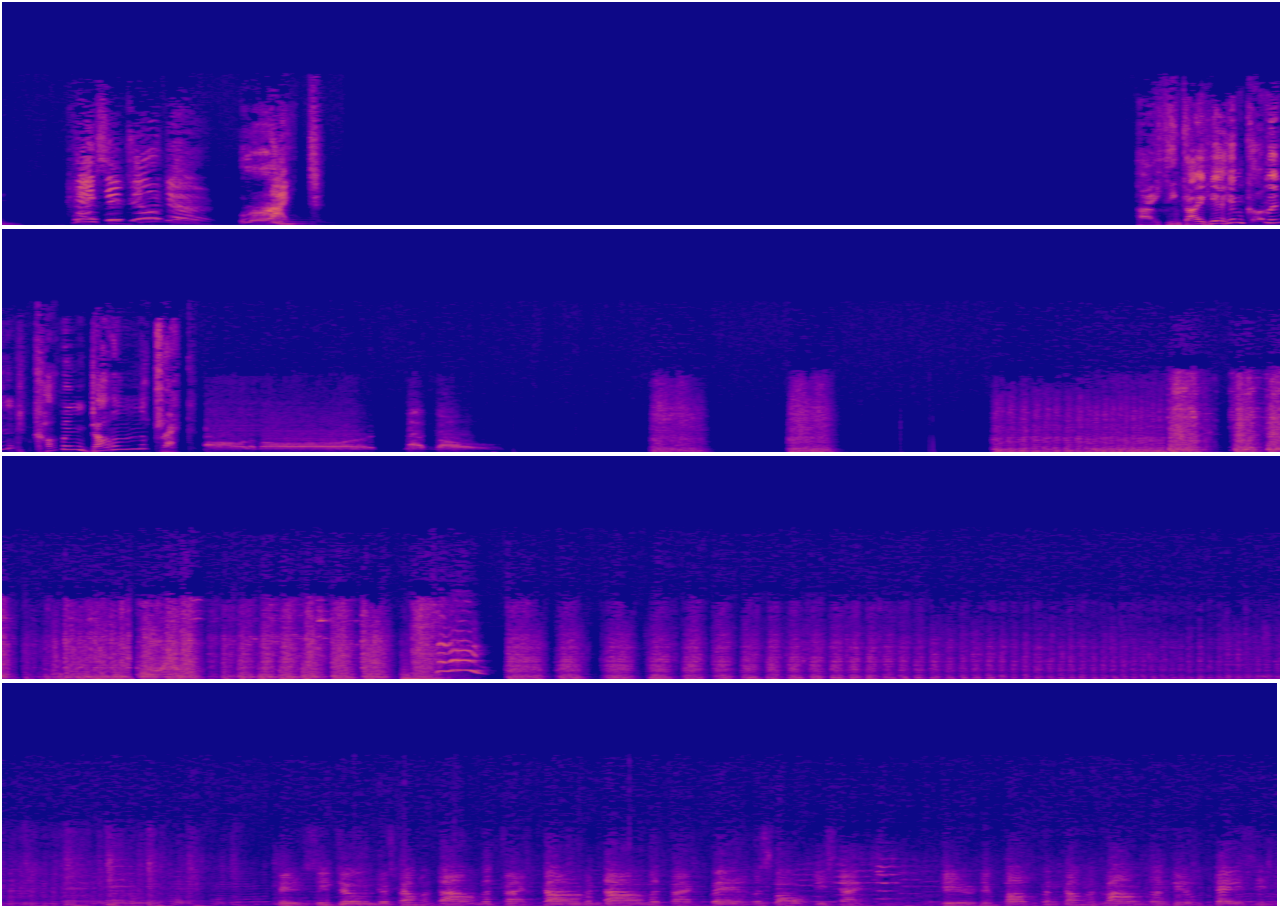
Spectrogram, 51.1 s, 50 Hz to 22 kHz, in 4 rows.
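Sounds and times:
sliding whistle: 14.8s - 17.8s
train whistle: 14.8s - 17.8s
steam puffs: 19.2s - 20.0s, 20.6s - 21.2s, 30.6s - 39.6s
fast even train chugging: 30.6s - 40.4s
orchestral music: 37.9s - 51.0s.

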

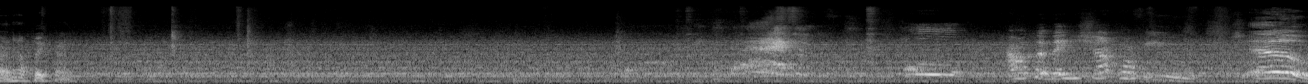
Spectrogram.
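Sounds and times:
mechanical hum with hiss: 0.0s - 13.0s.

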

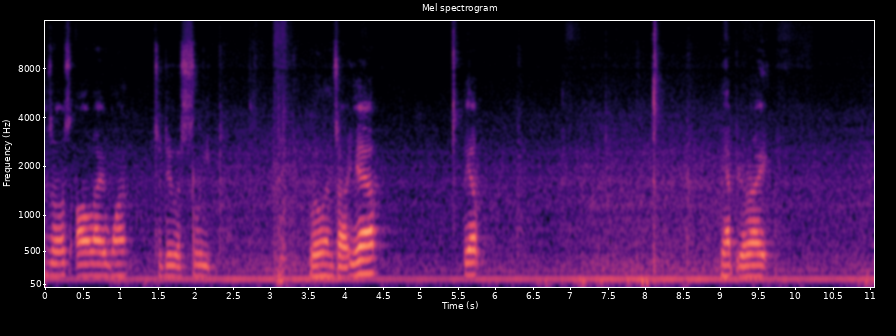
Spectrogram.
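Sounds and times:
faint low rumbling: 0.0s - 11.0s
steady low hum: 0.0s - 11.0s.

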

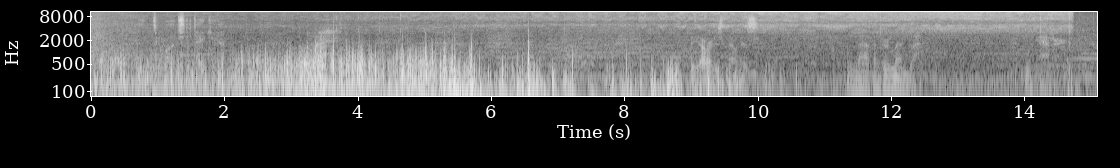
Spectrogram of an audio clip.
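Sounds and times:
wind buffeting microphone: 0.0s - 14.8s
aerosol spray can hiss: 2.4s - 14.8s.

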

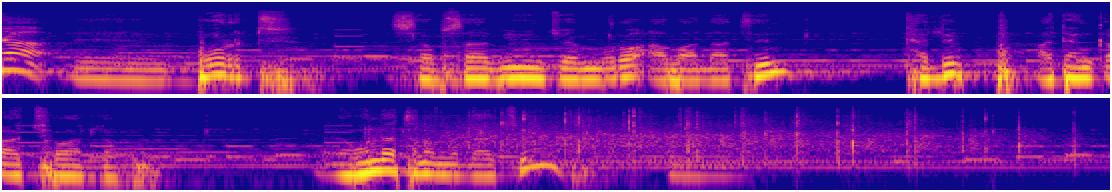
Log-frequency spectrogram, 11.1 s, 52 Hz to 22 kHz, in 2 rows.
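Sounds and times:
background music: 0.0s - 11.0s
man's voice: 0.4s - 6.4s, 7.1s - 8.5s
audience applauding: 7.2s - 11.0s.

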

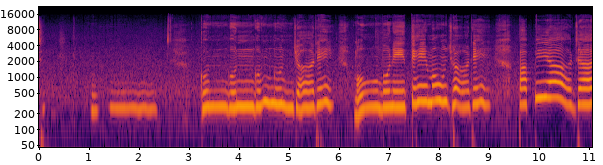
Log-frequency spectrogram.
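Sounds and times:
woman humming: 1.0s - 2.4s.

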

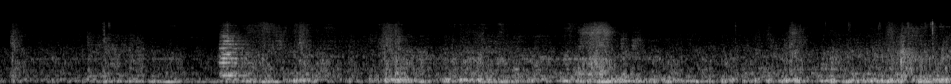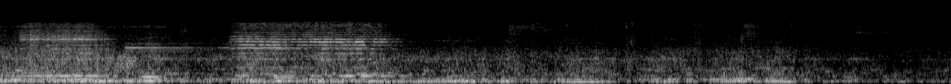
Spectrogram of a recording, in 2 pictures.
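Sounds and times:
traffic noise: 0.0s - 19.0s
long horn blasts: 11.7s - 13.6s.

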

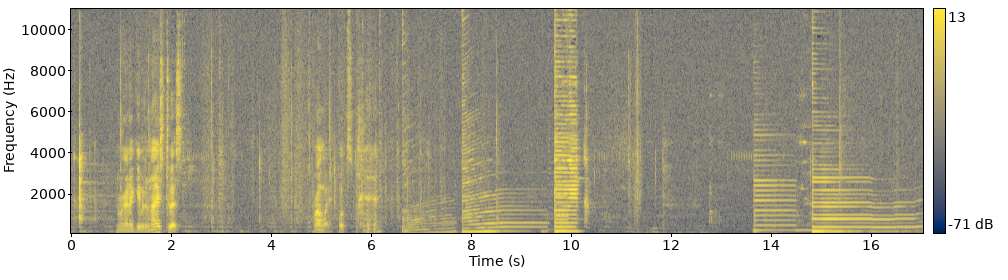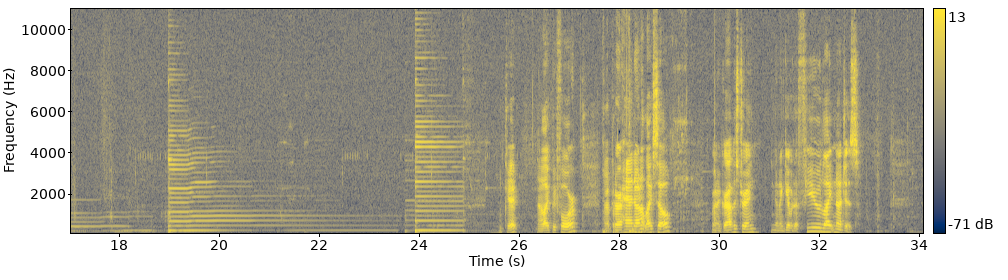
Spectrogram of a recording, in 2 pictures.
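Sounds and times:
acoustic guitar string plucked: 0.0s - 10.5s, 13.6s - 25.5s.

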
